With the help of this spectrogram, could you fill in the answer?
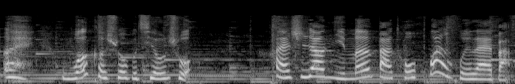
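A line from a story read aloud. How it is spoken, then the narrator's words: Old man sighing. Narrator (Chinese): 白胡子医生叹了一口气说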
